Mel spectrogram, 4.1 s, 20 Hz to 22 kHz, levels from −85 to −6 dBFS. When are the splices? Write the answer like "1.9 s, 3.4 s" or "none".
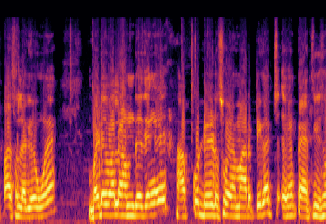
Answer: none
